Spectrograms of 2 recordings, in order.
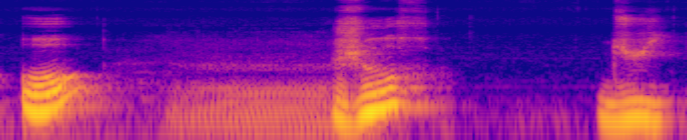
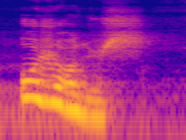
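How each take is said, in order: First: Aujourd'hui as "au", pause, "jour", pause, "d'hui"; aujourd'hui spaced out for a beginning reader; syllable by syllable. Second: Said in the usual way. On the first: Shown as a demonstration. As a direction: break aujourd'hui into three isolated syllables. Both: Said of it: "allez pouvoir lire aujourd'hui".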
